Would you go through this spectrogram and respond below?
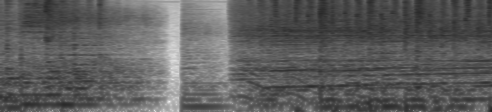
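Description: Spec Racer Ford race cars on the St. Petersburg street circuit: a loud, steady engine roar that drops into a short gap, then returns with dense engine noise and repeated clicks and thumps, as if heard from the car itself.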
